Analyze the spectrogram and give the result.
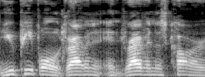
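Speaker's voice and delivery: ordinary talk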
